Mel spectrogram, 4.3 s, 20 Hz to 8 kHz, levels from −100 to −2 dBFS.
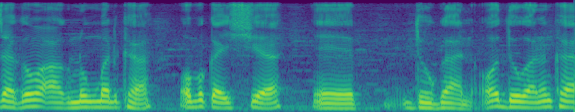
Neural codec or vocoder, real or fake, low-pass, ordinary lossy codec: none; real; 7.2 kHz; none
